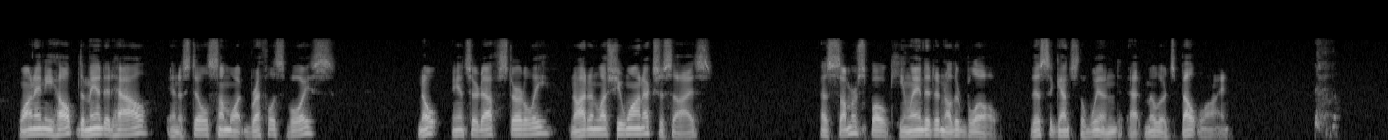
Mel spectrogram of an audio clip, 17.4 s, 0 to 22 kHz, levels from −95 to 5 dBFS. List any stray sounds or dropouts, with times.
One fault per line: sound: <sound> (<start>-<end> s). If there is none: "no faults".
sound: cough (16.4-16.8 s)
